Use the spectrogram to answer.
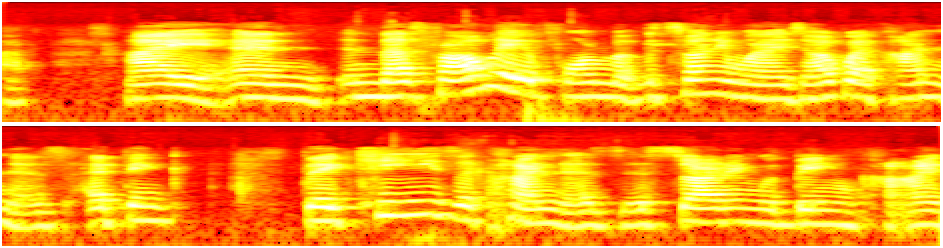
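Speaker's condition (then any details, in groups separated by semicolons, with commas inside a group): Slurred speech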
